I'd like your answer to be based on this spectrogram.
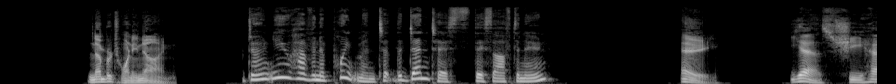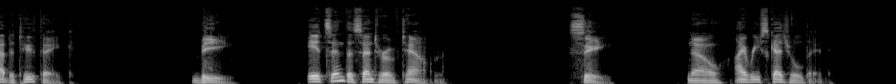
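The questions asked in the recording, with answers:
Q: Don't you have an appointment at the dentist's this afternoon?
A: C: No, I rescheduled it.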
